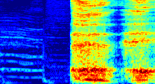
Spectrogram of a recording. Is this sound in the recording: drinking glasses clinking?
no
